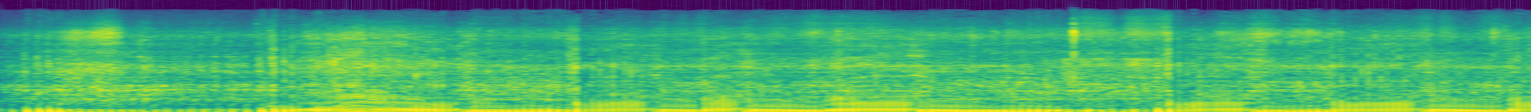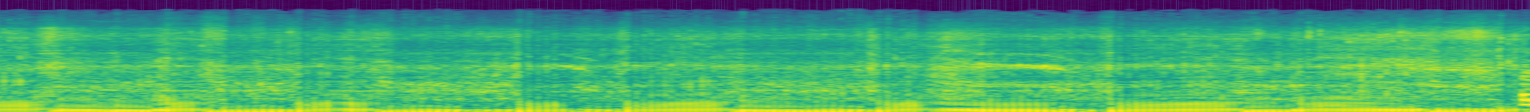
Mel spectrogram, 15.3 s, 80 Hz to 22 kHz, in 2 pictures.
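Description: A Honda CG Fan 150 motorcycle turns a slow donut, its engine holding a steady, loud, close idle-to-mid drone with rhythmic pulsing and faint scraping throughout.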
